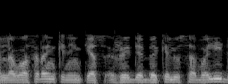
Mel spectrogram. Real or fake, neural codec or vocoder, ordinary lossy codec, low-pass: real; none; AAC, 16 kbps; 19.8 kHz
